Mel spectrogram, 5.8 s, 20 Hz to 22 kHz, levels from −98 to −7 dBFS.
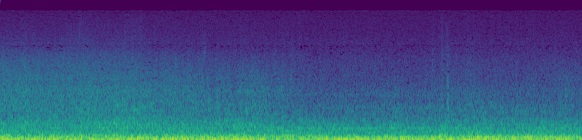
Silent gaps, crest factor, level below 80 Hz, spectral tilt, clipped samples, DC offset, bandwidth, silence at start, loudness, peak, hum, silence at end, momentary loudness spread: none; 12 dB; -26 dBFS; -9.5 dB/octave; under 0.1%; under 0.1%; 4.8 kHz; 0 s; -29 LUFS; -14 dBFS; none; 0 s; 2 LU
